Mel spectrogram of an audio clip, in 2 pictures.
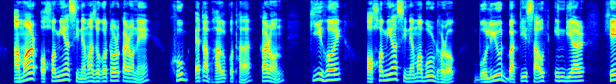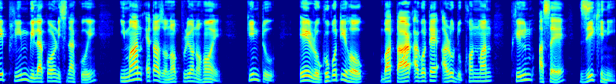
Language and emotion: Assamese, neutral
